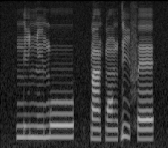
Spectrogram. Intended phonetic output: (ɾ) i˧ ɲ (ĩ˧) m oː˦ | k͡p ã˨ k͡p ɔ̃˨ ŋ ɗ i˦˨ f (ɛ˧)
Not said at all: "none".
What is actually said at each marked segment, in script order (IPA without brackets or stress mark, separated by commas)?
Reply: n, ĩ˧, ɛ˧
